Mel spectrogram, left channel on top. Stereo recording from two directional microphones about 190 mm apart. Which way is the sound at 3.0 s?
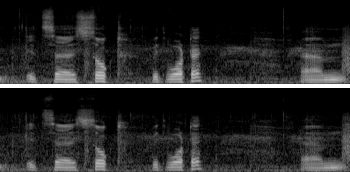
15° left (ahead or behind).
